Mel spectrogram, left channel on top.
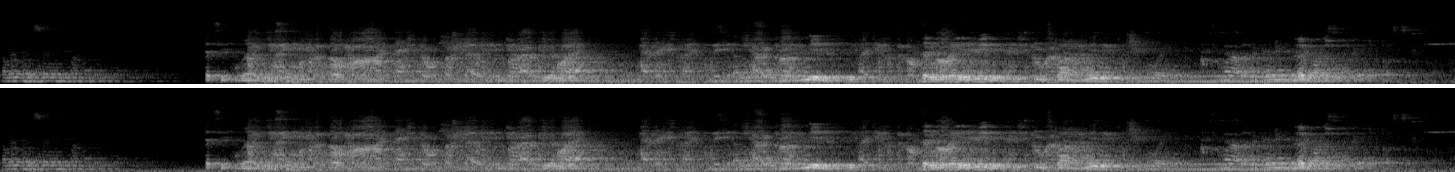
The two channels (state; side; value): noise; right; rumble, 21 dB below the sound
